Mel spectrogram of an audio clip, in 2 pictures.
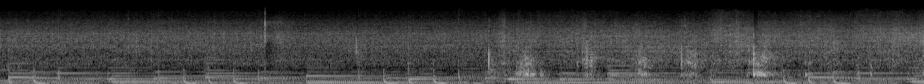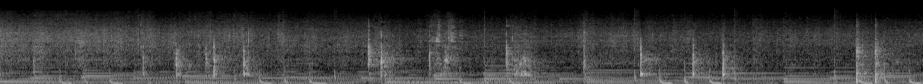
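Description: Food frying in hot oil in a pan: a steady sizzle with frequent sharp clicks and pops, as from a spatula against the pan and spattering oil, growing busier about a third of the way in.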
